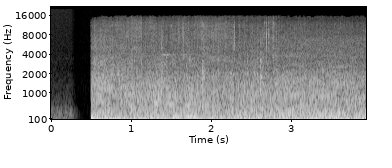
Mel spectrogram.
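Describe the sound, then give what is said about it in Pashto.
Motor vehicles loaded with medical and non-medical supplies and medicines for new health centres in Uruzgan province, Afghanistan, make a loud, steady roar of engine and road noise. It starts abruptly after a brief quiet moment and continues without a break. “دا ژغونه د هغه موټرو دي کوم چې په طبي او غیر طبي وسایلو او د غراز په درملو باندې بار دي.”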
